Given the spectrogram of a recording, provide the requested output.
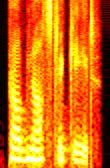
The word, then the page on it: prognosticate: Indian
